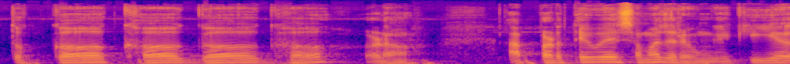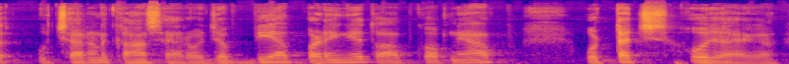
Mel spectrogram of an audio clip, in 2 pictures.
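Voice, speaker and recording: A man's voice: medium pitch, animated, normal speed, warm tone. A young man teaching a classroom lecture as an exam coaching teacher, patiently explaining and drawing out sounds to demonstrate them.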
